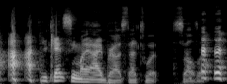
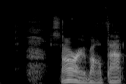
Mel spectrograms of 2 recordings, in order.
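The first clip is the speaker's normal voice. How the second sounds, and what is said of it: Imitates another person's voice. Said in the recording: “This is my Eugene Levy impression. ... It's like technically some of the elements are correct.”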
